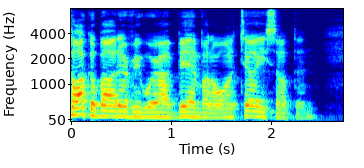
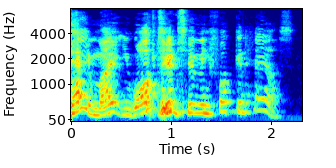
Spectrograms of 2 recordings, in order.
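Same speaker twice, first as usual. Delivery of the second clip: higher mock Aussie, half laughing; Aussie host; 8 semitones higher, 3 dB louder than usual. Aussie host teasing the guest who walked into his house, laughing mock Aussie. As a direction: laugh through a cheeky Aussie jab. Imagined Australian scolding.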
